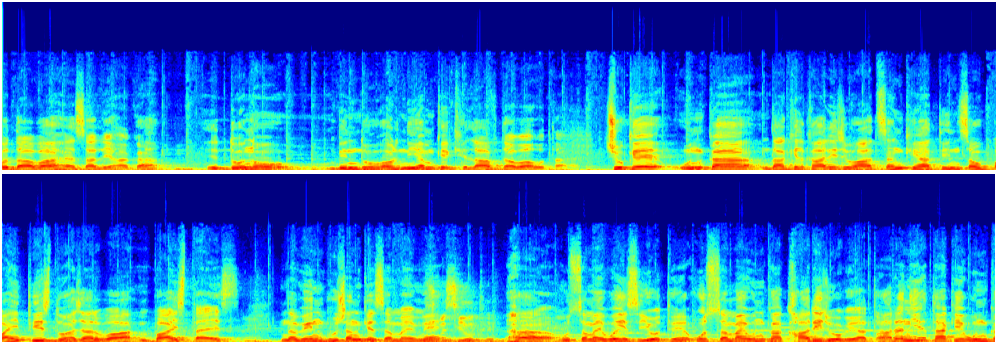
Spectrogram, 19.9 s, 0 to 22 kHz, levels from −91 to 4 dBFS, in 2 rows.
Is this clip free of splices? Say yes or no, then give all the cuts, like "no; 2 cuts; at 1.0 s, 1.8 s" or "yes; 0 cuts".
no; 2 cuts; at 5.5 s, 18.8 s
